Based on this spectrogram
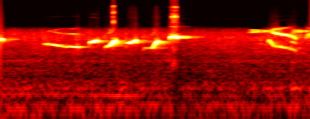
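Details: White-rumped shama singing a sequence of melodious sliding whistles, each note bending up or down, delivered in a quick run of about six phrases followed by a descending flourish.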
